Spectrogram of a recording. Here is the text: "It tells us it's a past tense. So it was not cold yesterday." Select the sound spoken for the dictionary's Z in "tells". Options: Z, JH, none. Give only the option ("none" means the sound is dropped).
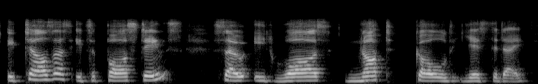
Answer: Z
